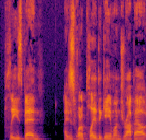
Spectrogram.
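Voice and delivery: ordinary talk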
